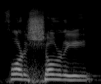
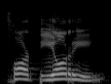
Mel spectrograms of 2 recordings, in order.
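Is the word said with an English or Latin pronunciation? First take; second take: English; Latin. First: It is pronounced the English way. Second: It is pronounced the Latin way. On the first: "in English" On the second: "in Latin"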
